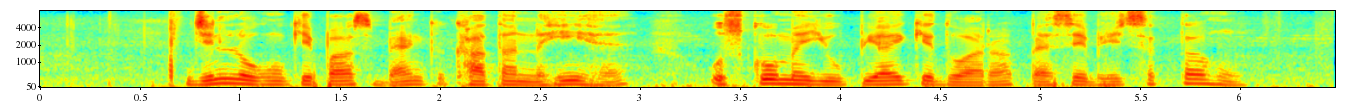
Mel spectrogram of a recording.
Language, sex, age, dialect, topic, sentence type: Hindi, male, 25-30, Marwari Dhudhari, banking, question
